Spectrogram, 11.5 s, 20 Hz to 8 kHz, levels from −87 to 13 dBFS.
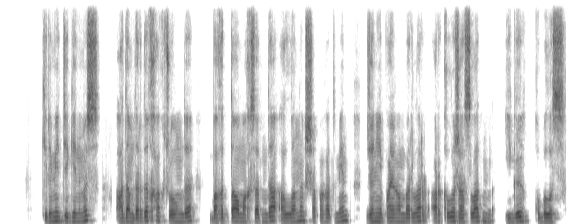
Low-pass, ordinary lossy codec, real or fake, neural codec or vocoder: none; none; real; none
